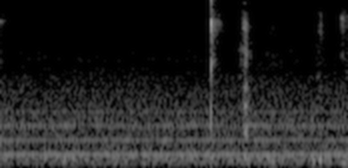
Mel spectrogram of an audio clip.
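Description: Two quick computer mouse clicks in close succession, a little over a second in, over near silence; the pair fits a double-click selecting a word of text.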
